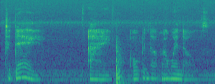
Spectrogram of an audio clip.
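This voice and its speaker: Over noticeable background noise, a woman speaks in a monotone, flat way at a very deep, low pitch. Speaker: spiritual guidance vlogger. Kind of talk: casual spiritual talk. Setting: home office. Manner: whispering.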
